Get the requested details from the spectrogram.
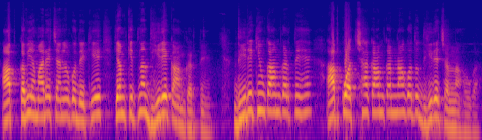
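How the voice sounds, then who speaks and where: A man's voice: high-pitched, sing-song, normal speed. A man teaching an online grammar class. He asks his viewers questions, answers them himself and repeats the key words.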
